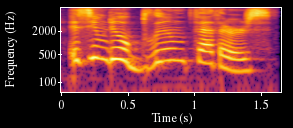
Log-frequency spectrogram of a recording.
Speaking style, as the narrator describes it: he gasped

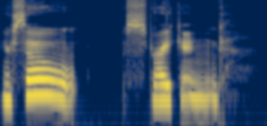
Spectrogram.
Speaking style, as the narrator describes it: Julian mumbled

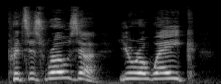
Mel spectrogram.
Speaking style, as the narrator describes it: Miranda cried

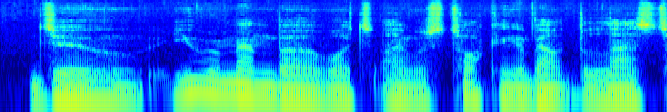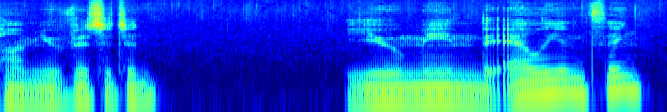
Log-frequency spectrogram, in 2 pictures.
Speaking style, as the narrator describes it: answered, trying to make my voice sound light

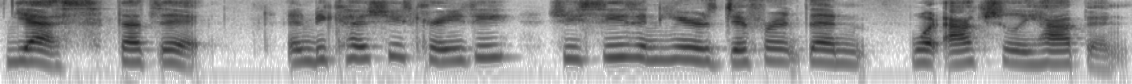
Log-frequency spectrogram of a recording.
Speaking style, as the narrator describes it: said Mr

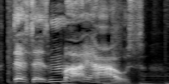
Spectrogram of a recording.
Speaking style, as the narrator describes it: A former total diva, a woman who, wherever she turns up to throw down, screams

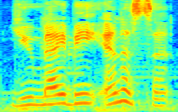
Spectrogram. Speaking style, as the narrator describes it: replied the farmer

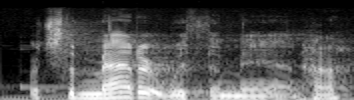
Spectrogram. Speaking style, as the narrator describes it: sneered Dibia Agu

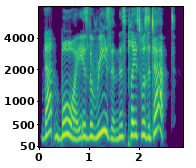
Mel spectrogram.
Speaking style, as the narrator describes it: she shouted

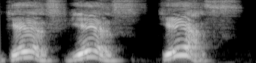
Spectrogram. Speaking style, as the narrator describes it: she yelled excitedly

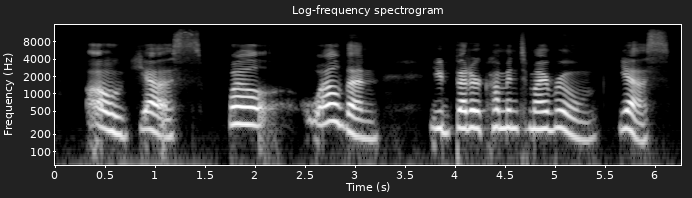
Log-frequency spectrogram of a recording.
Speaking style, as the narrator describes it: she said feebly

